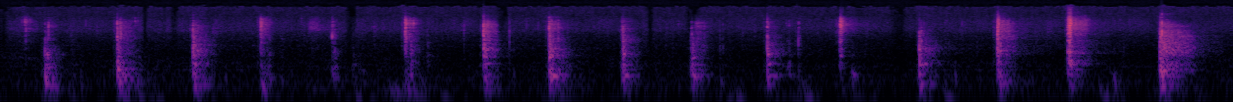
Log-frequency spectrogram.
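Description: Slow, even footsteps echoing in a stone interior, about one step every three-quarters of a second.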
